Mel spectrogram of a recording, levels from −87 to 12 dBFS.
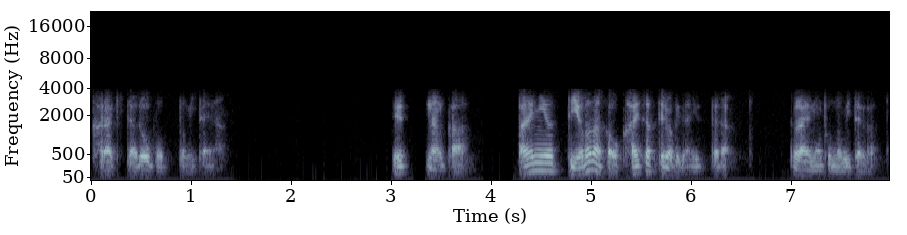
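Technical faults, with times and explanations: Throughout, AMR narrowband mobile codec: the speech is squeezed into a phone-line band of about 250 Hz to 3.5 kHz, with nothing above 3.7 kHz. At 10.2 kbps the vocal-tract model and sparse pulses leave a plainly audible buzzy, synthetic edge.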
